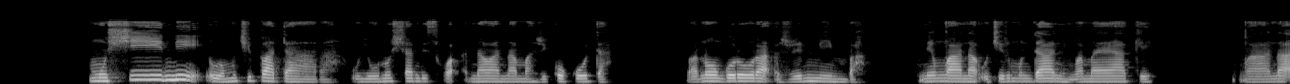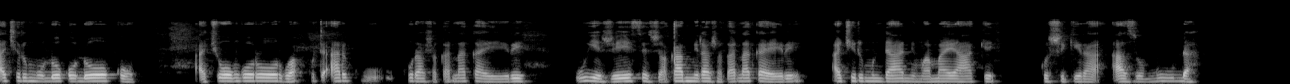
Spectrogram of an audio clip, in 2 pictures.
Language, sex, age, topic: Ndau, female, 36-49, health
